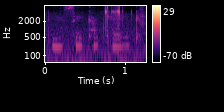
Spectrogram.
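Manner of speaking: soft whisper to a hiding dog; hushed coaxing whisper. Real, not acted. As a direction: breathe it so the dog stays calm. Quietly coaxing the shy dog.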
